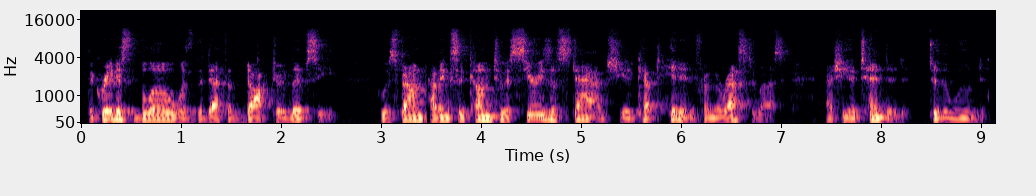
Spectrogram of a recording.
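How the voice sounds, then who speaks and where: A man's voice: on the low side, moderate pace. A man giving dramatic scripted narration as the storyteller of an adventure radio play.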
